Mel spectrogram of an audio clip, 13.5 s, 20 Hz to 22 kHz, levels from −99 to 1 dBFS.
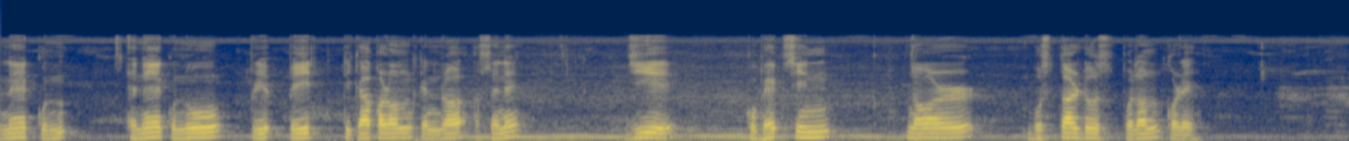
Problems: constant background noise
